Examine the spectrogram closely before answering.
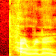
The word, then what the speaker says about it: parallel: draw two parallel parallel stress on the P parallel lines two parallel lines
